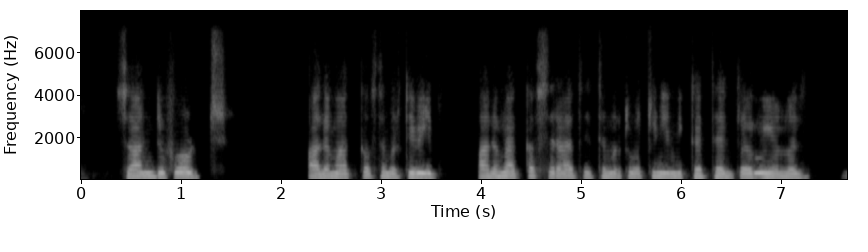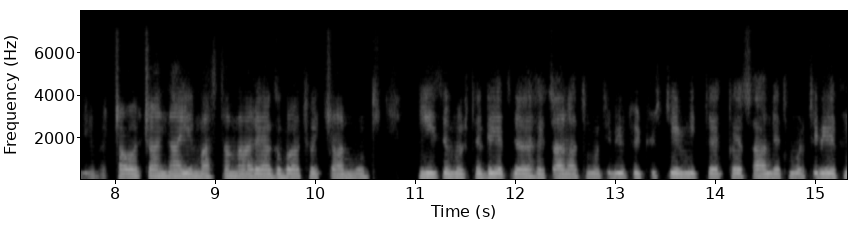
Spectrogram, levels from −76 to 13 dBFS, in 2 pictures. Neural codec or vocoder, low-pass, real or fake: codec, 16 kHz, 1 kbps, FreqCodec, smaller model; 7.2 kHz; fake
